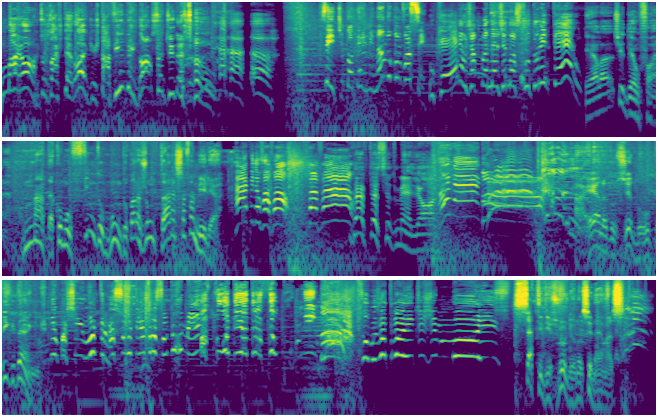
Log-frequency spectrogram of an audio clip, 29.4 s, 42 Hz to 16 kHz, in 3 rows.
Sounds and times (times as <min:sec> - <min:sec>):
Music: 0:04.3 - 0:08.7, 0:10.0 - 0:14.1, 0:18.0 - 0:26.6.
